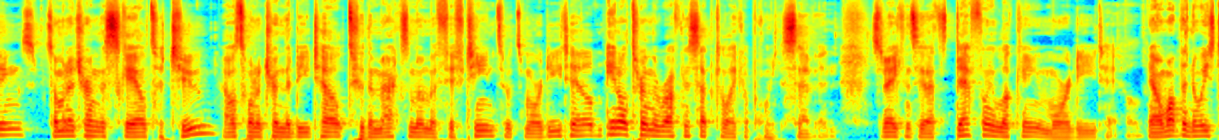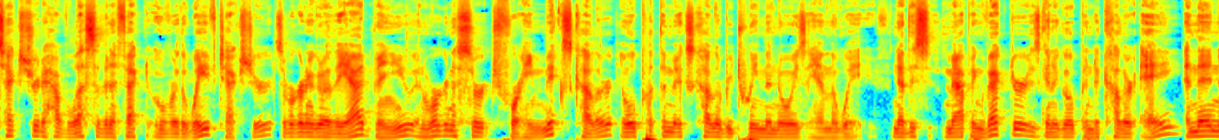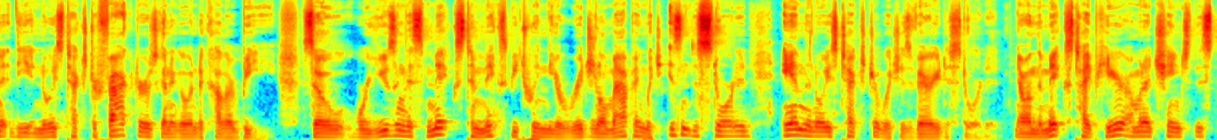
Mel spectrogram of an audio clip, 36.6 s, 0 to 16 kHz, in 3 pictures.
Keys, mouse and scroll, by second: 0.2-2.2 scroll up 1, 0.3 middle click, 0.9 click, 1.3 2, 2.5-3.3 scroll up 1, 3.3 click, 3.3-3.9 scroll up 1, 3.9-4.8 scroll up 1, 5.7 click, 5.7 typing, 6.1-8.6 drag, 7.9-11.4 shift+middle drag, 7.9-10.2 shift+scroll up 1, 10.2 shift+scroll up 1, 10.8-11.4 scroll down 1, 11.7-12.1 middle drag, 12.3-12.8 scroll up 1, 13.1 scroll up 1, 13.2 scroll down 1, 14.0 click, 14.8-15.7 typing, 17.5 click, 19.3 click, 20.0-21.4 drag, 20.1-21.1 scroll down 1, 21.7 click, 22.8 drag, 23.4-23.8 drag, 24.0-25.2 drag, 25.9-26.2 drag, 26.4-26.8 drag, 27.0 drag, 27.2-28.3 scroll down 1, 27.3-29.1 middle drag, 28.3-30.7 scroll up 1, 29.4-30.7 drag, 29.4 typing, 31.1 middle click, 31.3-32.5 scroll up 1, 31.6 middle click, 31.9 typing, 32.1 click, 32.4 click, 32.5 middle click, 32.9 middle click, 33.7 click, 33.7-35.0 scroll up 1, 33.7-34.5 typing, 34.6 click.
